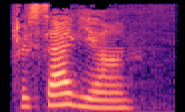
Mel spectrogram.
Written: trisagion

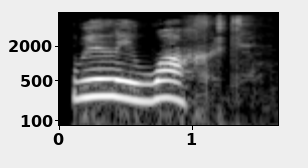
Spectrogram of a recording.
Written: willie waught

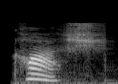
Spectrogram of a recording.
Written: kosh

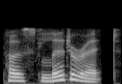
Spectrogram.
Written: postliterate

